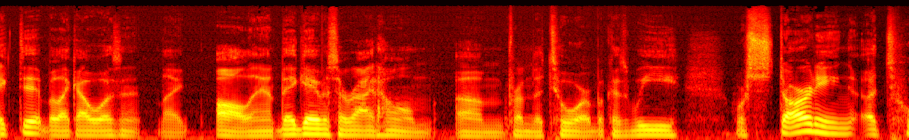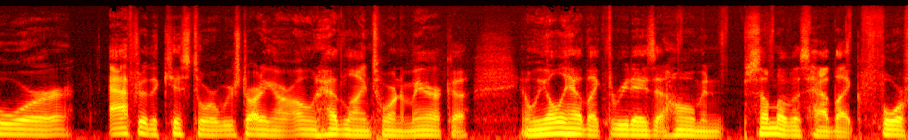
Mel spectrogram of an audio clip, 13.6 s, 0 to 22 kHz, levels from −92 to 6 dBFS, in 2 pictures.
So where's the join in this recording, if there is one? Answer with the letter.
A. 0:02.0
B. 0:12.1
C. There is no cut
A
